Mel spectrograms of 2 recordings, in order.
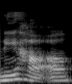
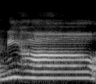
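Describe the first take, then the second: First: It is said with Mandarin tones. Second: It is said with Indonesian intonation. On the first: The speaker calls it right. "nadanya makin bagus" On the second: The speaker calls it wrong. "tidak pakai nada bahasa Indonesia ya ni hao. Ah, itu nggak betul"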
